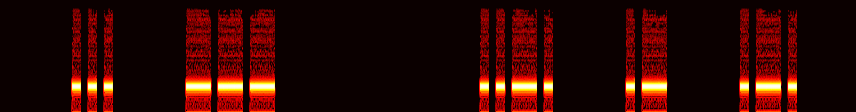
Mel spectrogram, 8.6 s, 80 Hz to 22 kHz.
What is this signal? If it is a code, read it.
Morse code, heard as a keyed tone, about 15 wpm, spaced as for 8 wpm, 1000 Hz. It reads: SO FAR
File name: qotdfiles / 8wpm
